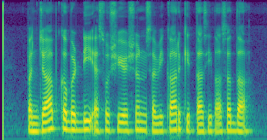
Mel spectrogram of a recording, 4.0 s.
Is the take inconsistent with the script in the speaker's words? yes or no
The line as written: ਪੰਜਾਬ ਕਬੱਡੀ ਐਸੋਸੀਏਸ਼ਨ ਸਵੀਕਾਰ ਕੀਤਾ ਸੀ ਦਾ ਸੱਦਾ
no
